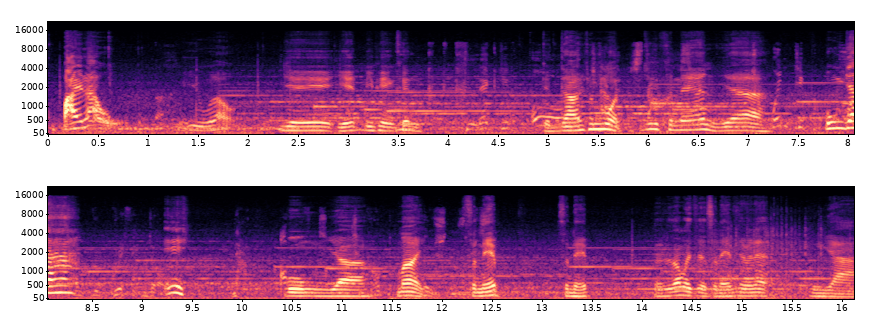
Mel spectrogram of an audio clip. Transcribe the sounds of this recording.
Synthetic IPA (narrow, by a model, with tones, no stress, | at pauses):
pa˧jlɛː˧˥˩w | mi˧juː˨˩lɛ̰˧˥˩w | jeː˧ʔeː˦˥t̪̚miː˧pʰleː˧ŋkʰɯ˥˩n | kɯ˨˩t̪̚ɡaː˧t̪ʰa˦˥ŋmo˨˩t̪̚st̪iː˧˩pʰːa˧nɛː˧˥˨njaː˧˩ | pu˧ŋjaː˧ | ʔi˧˩ | pu˧ŋjaː˧ | ma˧˥˩j | sa˧ne˦˥p̚ | sa˧ne˦˥p̚ | aː˧˩˨t̪ɔ˥˩ŋpaː˧˩t͡ɕɤː˨˩t̪̚sa˧ne˧˦˥p̪̚ʰːm˧˥˩na˧˩ | pu˧ŋjaː˧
